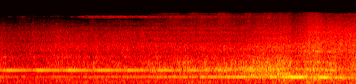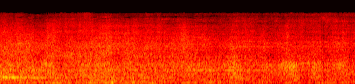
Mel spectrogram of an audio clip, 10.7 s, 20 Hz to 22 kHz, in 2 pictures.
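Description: A JR Freight container train hauled by an ED76 electric locomotive passes close by. The noise swells as the locomotive goes past about four to five seconds in, and a steady tone heard at first fades out then. After that the container wagons run by with a continuous rumble and the clickety-clack of their wheels over the rail joints.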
